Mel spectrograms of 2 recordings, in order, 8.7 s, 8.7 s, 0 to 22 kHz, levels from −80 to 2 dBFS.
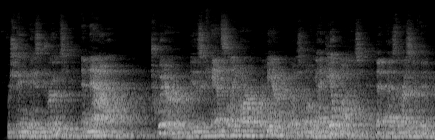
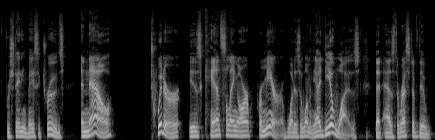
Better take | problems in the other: second | off-mic speech; far // room echo; strong; dies away in 2.8 s

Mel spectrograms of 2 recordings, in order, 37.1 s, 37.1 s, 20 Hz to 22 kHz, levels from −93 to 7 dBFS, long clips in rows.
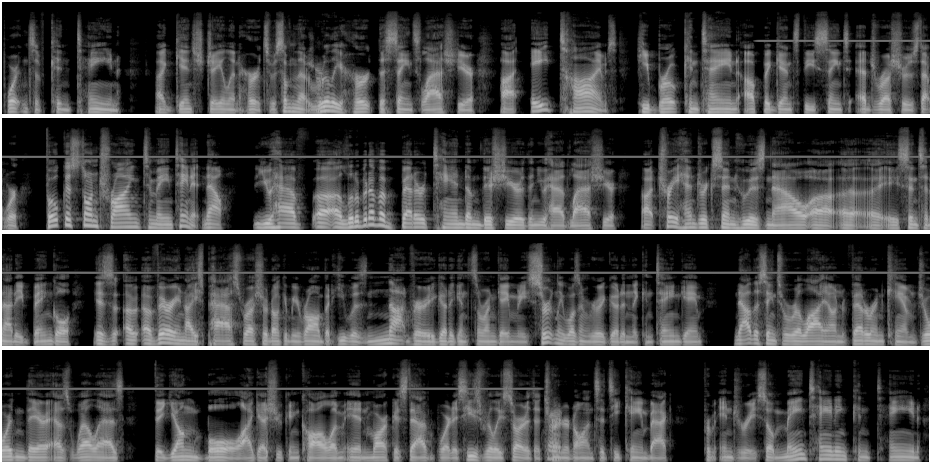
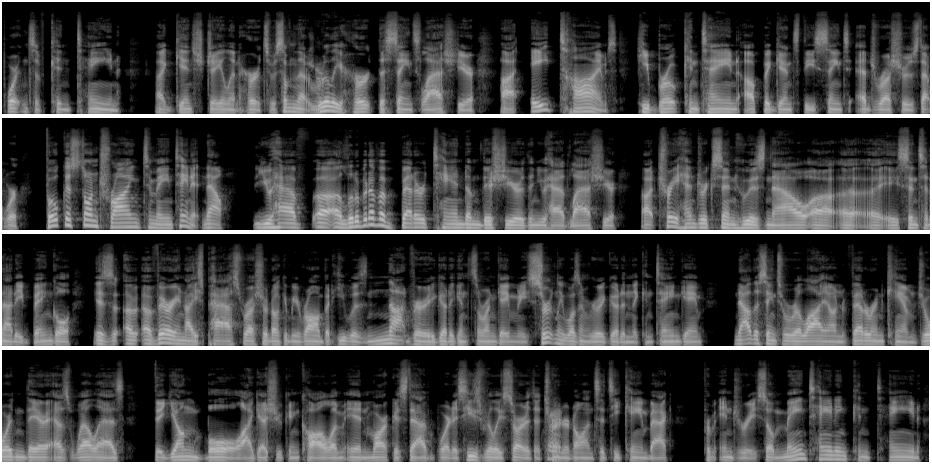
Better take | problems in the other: second | high-pitched whine; noticeable; from 7.5 to 33 s; 5.5 kHz, 15 dB below the speech

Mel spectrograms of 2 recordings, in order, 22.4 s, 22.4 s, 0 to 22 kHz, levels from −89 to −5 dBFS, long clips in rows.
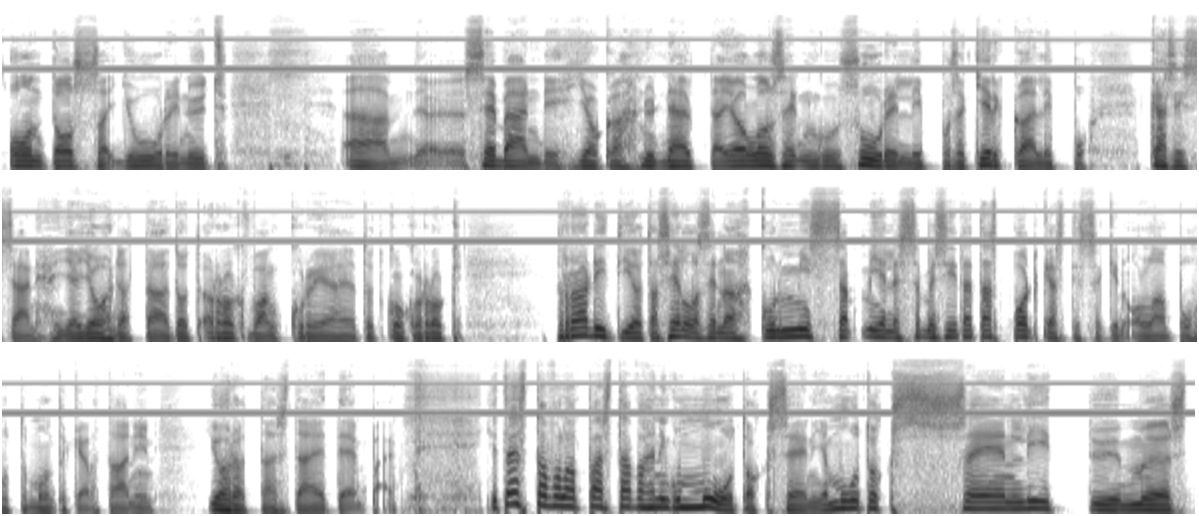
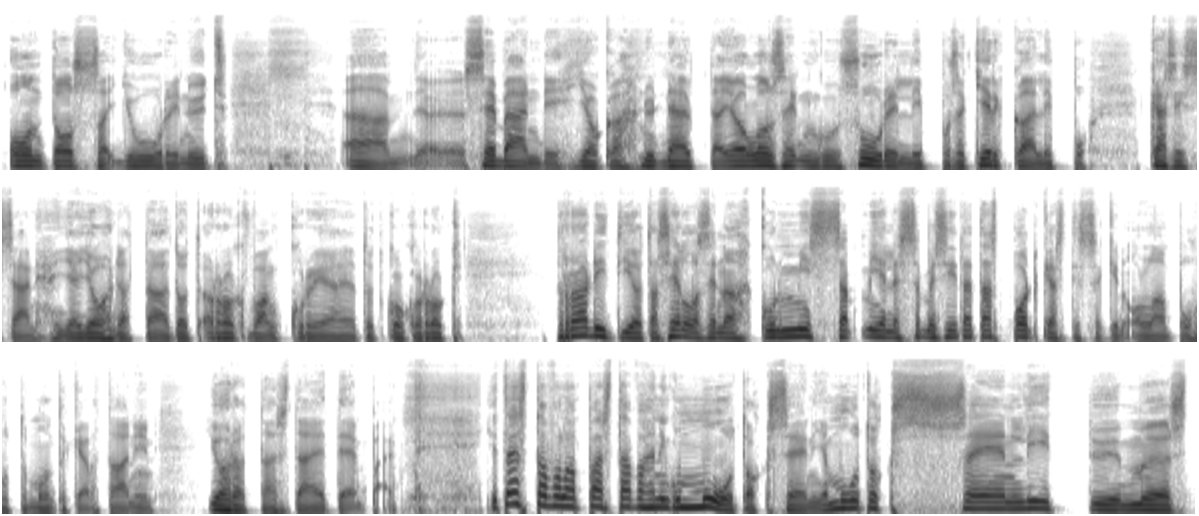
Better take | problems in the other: second | high-pitched whine; noticeable; throughout; 4 kHz, 15 dB below the speech

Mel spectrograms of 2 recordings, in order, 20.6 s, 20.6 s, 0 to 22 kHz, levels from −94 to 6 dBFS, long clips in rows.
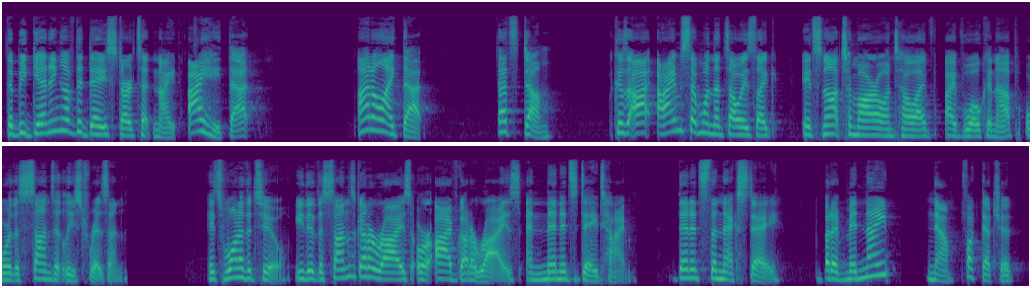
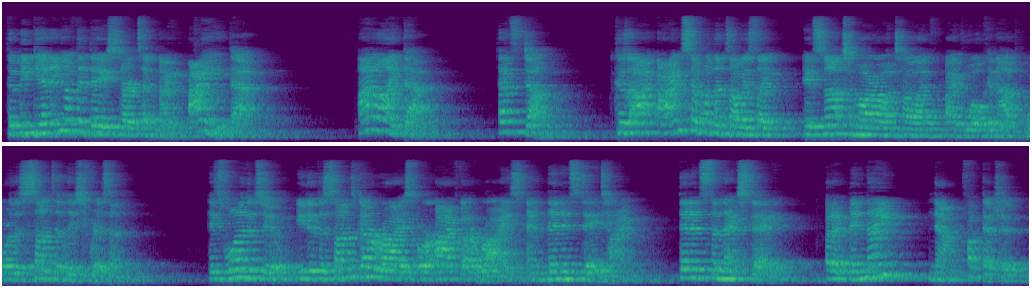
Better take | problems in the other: first | off-mic speech; far // room echo; noticeable; dies away in 1.4 s

